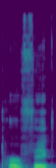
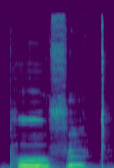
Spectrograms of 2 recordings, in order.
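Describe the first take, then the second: First: The first syllable is said in an ordinary way. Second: The first syllable is drawn out like a purr. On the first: "instead of saying perfect" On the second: "like a cat purring"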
